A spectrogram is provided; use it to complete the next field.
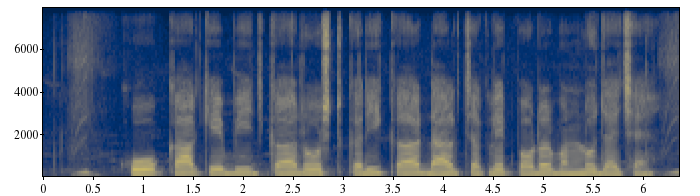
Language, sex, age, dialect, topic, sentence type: Maithili, male, 18-24, Angika, agriculture, statement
